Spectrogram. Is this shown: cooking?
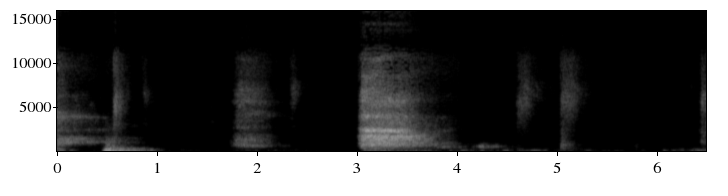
no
